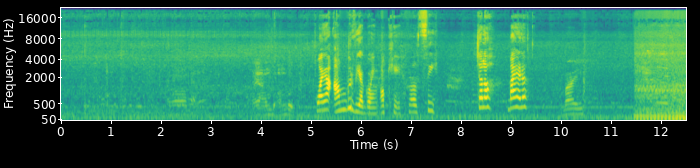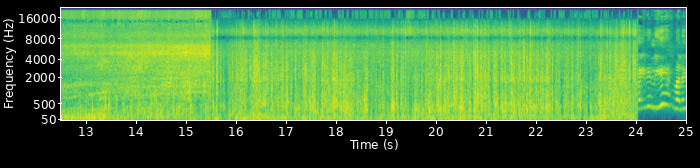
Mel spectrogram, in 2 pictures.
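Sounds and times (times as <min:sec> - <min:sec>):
motorcycle engine drone: 0:09.5 - 0:24.0
wind buffeting microphone: 0:11.5 - 0:24.1.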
